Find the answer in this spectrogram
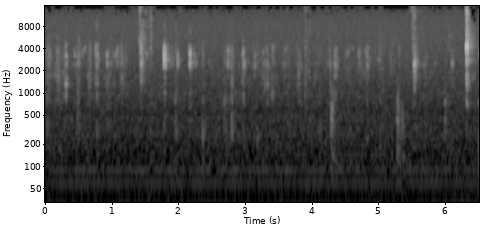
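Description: Faint chewing with soft, wet mouth clicks and smacks at irregular intervals, heard close to the microphone, while eating boiled eggs in sauce; one sharper click near the end.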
